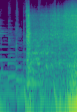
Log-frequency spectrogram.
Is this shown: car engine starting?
yes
